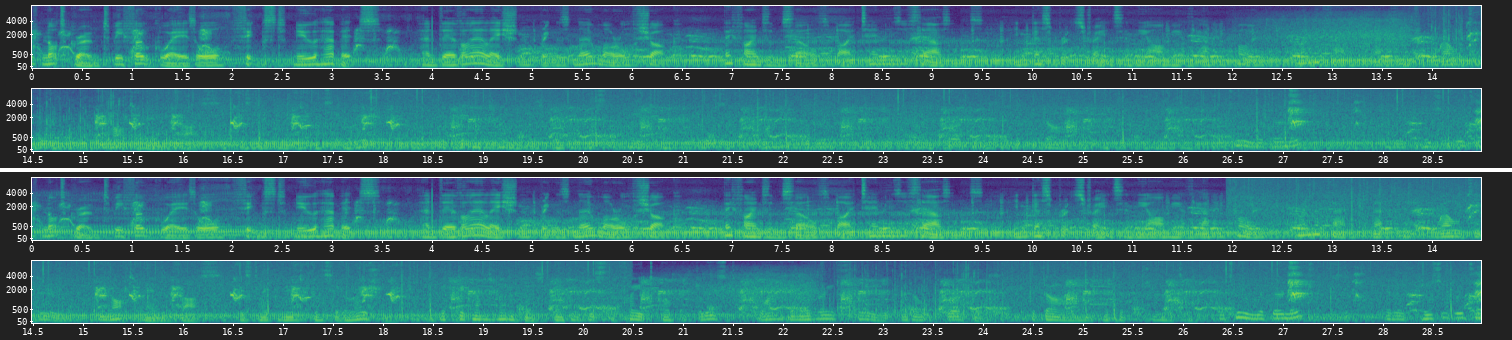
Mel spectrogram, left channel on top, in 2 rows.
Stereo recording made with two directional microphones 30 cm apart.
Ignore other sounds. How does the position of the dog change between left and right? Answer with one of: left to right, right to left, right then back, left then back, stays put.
left to right.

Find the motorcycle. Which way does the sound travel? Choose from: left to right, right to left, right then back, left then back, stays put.
right to left.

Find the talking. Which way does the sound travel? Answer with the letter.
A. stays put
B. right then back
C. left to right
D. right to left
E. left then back
C.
